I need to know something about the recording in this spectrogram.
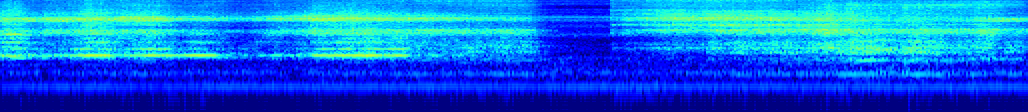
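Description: An Easy Wood turning tool cuts a spinning maple finial on a wood lathe, over the lathe's steady motor hum. There are two stretches of cutting with a brief letup about five seconds in.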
